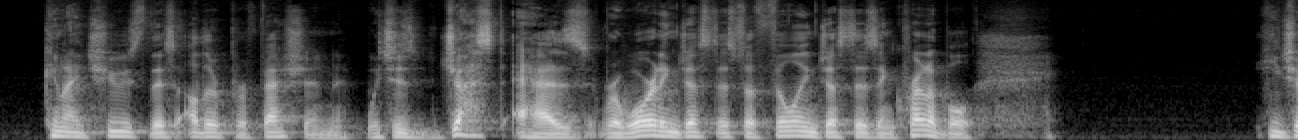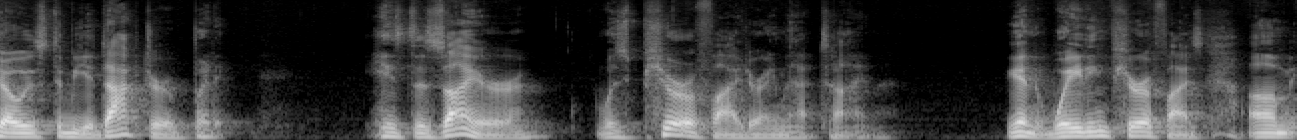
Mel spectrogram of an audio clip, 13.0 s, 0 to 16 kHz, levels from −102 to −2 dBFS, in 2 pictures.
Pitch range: 90-115 Hz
